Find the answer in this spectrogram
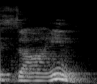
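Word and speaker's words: sein: उच्चारण करते हैं उस तरीके से सा का उच्चारण किया जाता है जैसे मान लीजिए जाइन एस ई आई एन जाइन तो एस का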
